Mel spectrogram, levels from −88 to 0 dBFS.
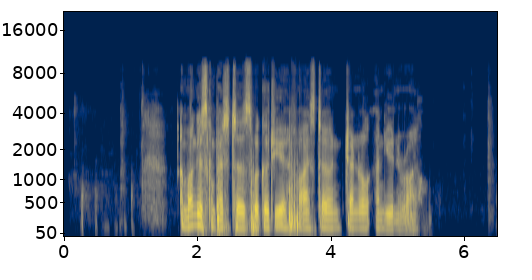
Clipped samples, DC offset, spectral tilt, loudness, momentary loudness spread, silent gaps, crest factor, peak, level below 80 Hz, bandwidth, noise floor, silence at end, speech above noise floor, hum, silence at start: under 0.1%; under 0.1%; -5 dB/octave; -16 LUFS; 18 LU; none; 16 dB; -2 dBFS; -50 dBFS; 10 kHz; -78 dBFS; 1.15 s; 62 dB; none; 1.2 s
